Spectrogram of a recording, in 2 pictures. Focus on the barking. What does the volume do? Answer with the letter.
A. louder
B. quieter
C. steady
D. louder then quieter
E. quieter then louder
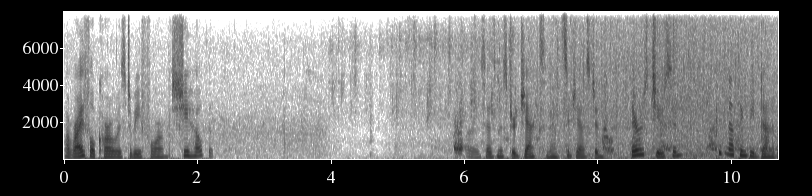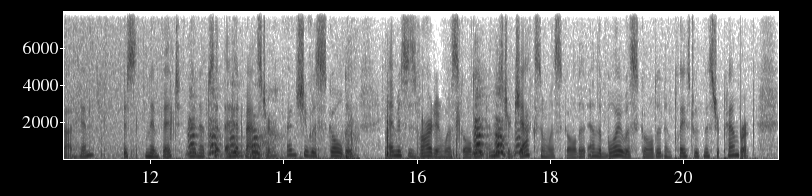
A.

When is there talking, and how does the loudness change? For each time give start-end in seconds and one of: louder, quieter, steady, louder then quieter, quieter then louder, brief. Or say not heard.
0.0-2.2 brief
6.0-21.3 steady.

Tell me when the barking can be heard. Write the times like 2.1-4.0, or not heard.
5.8-17.7.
